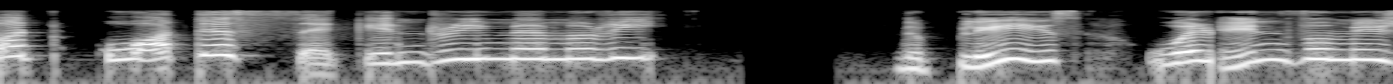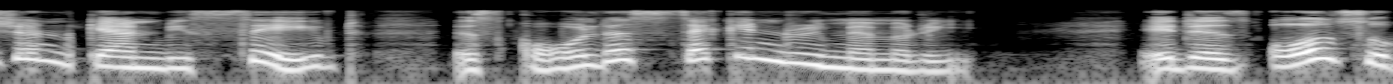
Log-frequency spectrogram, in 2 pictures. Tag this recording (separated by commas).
Speech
